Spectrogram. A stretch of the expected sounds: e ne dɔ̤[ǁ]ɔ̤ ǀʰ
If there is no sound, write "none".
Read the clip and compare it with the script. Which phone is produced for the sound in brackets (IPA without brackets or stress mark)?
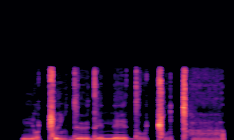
ǁ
